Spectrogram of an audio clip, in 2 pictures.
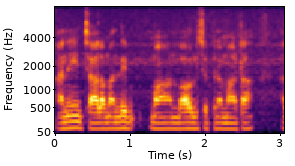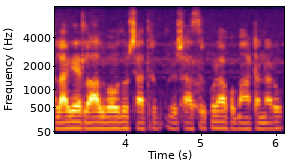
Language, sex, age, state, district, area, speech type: Telugu, male, 18-30, Telangana, Sangareddy, rural, spontaneous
